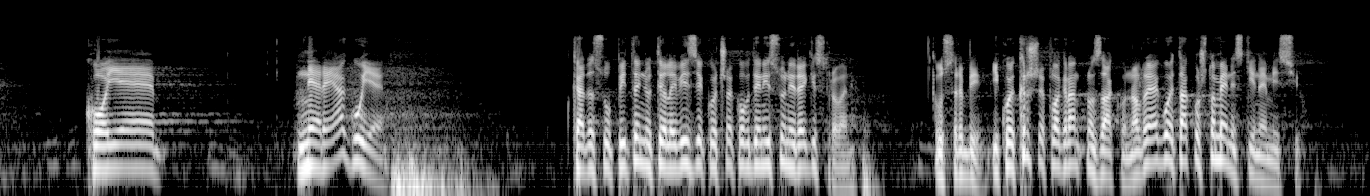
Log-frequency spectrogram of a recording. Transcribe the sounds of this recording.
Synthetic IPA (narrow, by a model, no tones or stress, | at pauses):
kʰo̞je | neɾeaɡuje | kad̪asuːpiːt̪aɲut̪eleʋiːzijeko̞jet͡ʃakoːʋd̪eniːsuniɾeɡist̪ɾo̰ʋa̰ni | ṵsr̩biḭiko̞jekr̩ʃeflˠaɡɾant̪nozaːkonaalˠɾeaɡuje̞t̪akoʃt̪omeneskineemḭsiju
